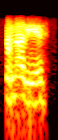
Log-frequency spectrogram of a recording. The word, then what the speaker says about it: Nadie: Is it Piro Nadie? How do I say this? – Oh, yeah. That was perfect. Nadie.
